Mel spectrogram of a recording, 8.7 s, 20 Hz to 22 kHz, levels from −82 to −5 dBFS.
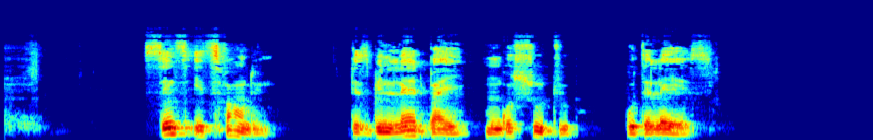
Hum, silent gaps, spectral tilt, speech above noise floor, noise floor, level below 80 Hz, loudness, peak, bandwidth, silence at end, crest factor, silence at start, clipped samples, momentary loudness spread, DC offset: none; 1.09-1.42 s, 3.09-3.33 s, 6.15-6.25 s; -4.5 dB/octave; 58 dB; -74 dBFS; -58 dBFS; -17 LUFS; 0 dBFS; 9.4 kHz; 1.65 s; 20 dB; 0.3 s; under 0.1%; 15 LU; under 0.1%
